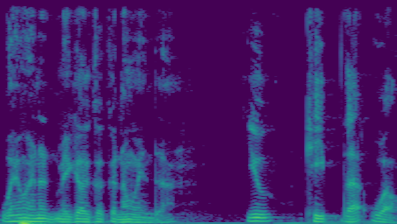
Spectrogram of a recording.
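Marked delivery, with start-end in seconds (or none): 0.0-1.7 put-on whispering. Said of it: "she whispers in my ear".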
